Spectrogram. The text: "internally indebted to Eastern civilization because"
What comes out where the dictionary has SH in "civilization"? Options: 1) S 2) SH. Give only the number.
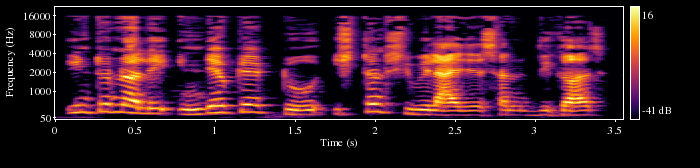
1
